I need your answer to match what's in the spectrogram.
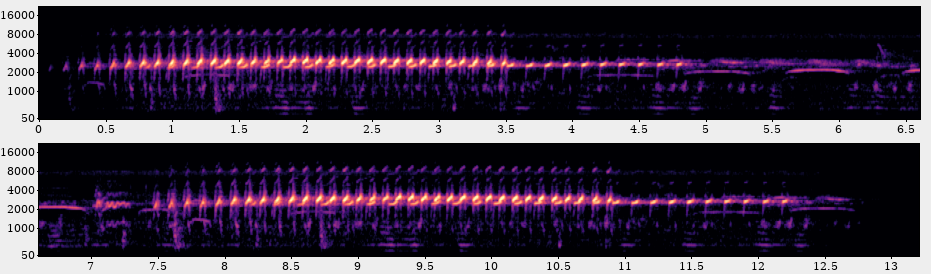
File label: Point-tailed Palmcreeper (Berlepschia rikeri); Peru; S. America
